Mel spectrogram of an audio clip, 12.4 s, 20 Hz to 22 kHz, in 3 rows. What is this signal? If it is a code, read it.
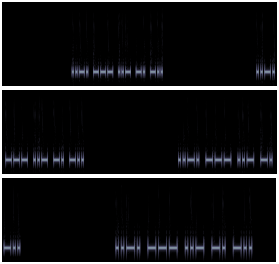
Morse code, heard as a keyed tone, about 38 wpm, 700 Hz. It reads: FOUND FOUND FOUND FOUND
